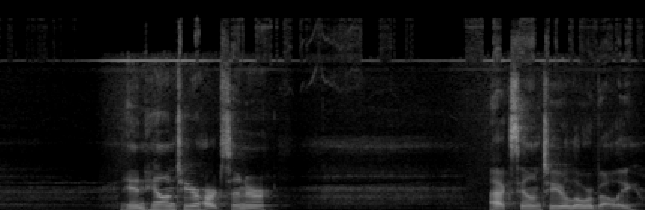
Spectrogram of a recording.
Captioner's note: breathes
